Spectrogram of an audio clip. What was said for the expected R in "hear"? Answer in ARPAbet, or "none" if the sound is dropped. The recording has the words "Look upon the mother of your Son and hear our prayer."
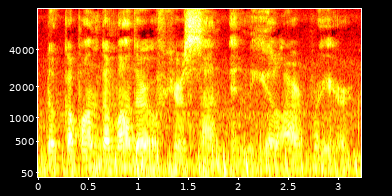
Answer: L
